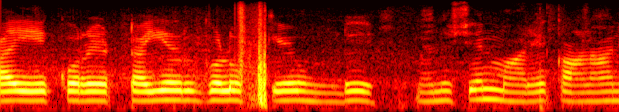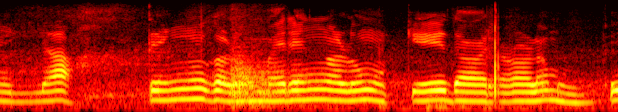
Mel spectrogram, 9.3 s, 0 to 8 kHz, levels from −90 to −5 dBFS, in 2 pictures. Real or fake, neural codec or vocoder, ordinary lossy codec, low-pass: real; none; none; none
